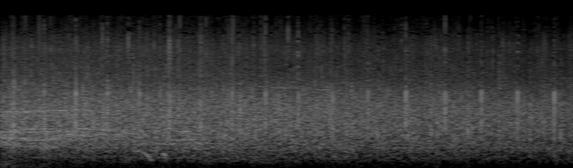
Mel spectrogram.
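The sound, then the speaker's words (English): Audience applause, a steady continuous patter of many hands clapping, moderately loud and even from start to finish, with faint crowd murmur mixed in and no speech over it. “Yeah, you can clap.”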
